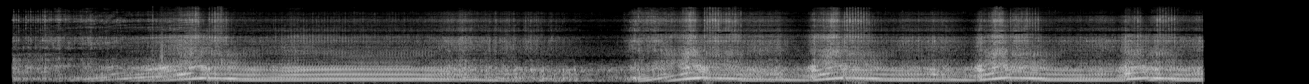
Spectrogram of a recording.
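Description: A car engine revving: its pitch climbs, holds high for a couple of seconds and falls back, then from about six seconds in it accelerates hard through four quick upshifts, each a rising note that drops abruptly at the shift. It cuts off suddenly at the end.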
